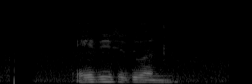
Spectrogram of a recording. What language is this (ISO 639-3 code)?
sin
